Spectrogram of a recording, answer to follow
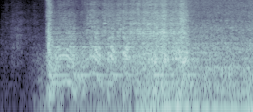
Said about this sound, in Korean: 차에서 시동이 걸리더니 트럭이 앞으로 전진하기 시작해?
